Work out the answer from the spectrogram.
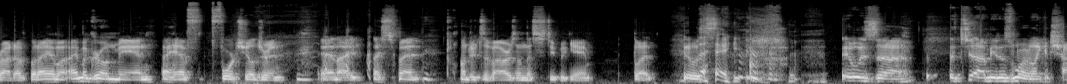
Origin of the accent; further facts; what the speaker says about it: Chicago, Illinois, United States; I grew up in Chicago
